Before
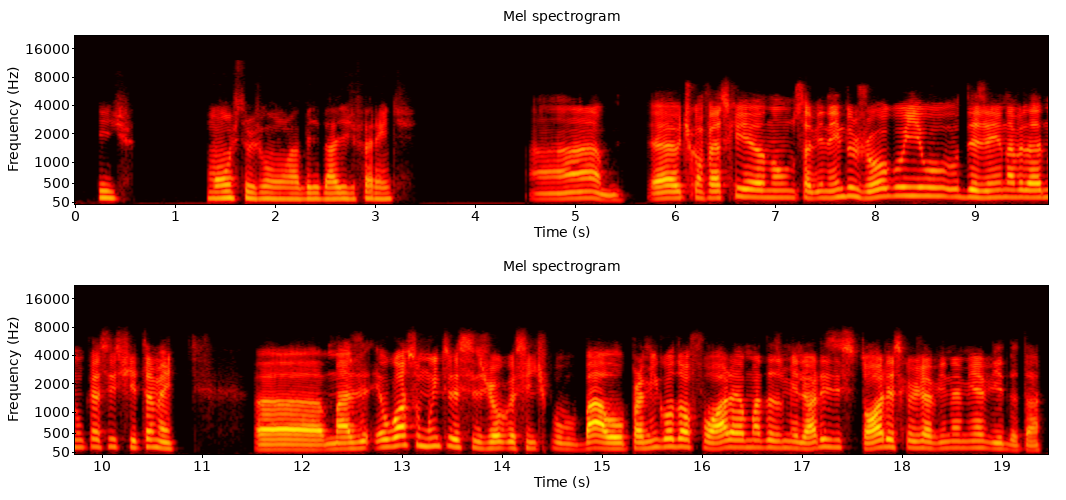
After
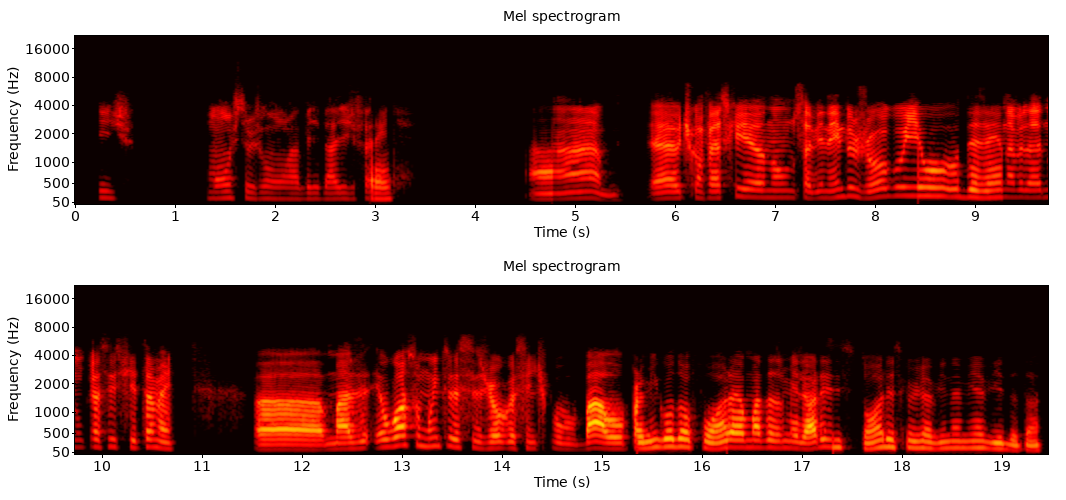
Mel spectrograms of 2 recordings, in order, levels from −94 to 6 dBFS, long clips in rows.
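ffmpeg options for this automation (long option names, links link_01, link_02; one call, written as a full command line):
ffmpeg -i in.wav -af "asetnsamples=nb_out_samples=441:pad=0,asendcmd='2.96 bandpass f 770;4.78 bandpass f 2100;8.43 bandpass f 820;9.28 bandpass f 3200;9.92 bandpass f 1000;15.36 bandpass f 300;16.26 bandpass f 710;17.31 bandpass f 210',bandpass=frequency=3900:width_type=q:width=1.9:csg=0" out.wav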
